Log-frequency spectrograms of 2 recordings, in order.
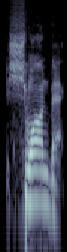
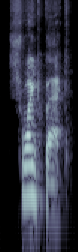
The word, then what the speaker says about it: Schwenkbeck: his last name uh schwanbeck was it close Swank back Swank back that's easy Swank back just like it sounds call me right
